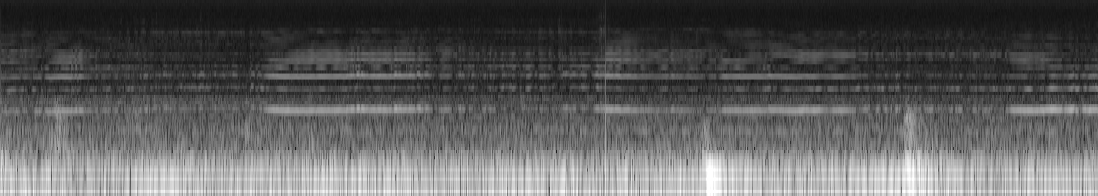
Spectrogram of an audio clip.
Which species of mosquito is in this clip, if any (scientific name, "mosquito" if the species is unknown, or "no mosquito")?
Culex quinquefasciatus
